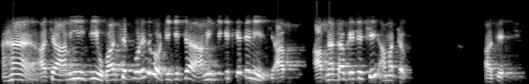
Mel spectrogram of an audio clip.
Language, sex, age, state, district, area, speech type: Bengali, male, 45-60, West Bengal, Purulia, urban, conversation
